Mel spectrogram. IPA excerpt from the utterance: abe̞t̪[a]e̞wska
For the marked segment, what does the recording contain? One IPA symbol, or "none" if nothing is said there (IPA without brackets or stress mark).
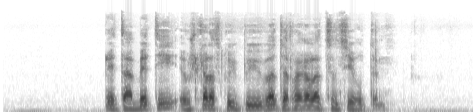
i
